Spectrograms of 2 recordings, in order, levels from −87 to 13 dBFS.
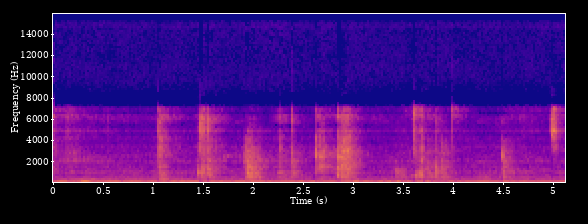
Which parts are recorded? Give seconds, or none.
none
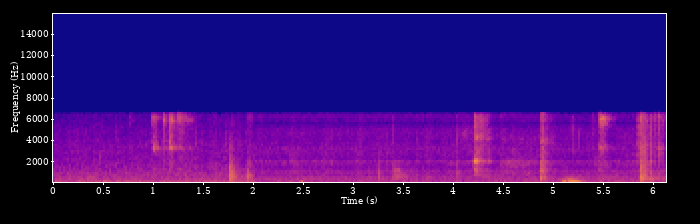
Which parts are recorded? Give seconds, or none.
0.0-2.0

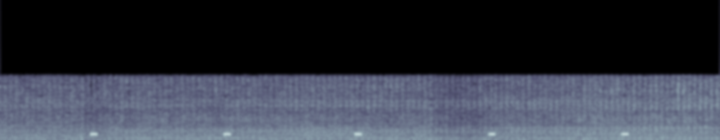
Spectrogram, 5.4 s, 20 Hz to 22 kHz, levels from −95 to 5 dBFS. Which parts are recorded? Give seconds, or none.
0.0-2.1; 2.8-3.7

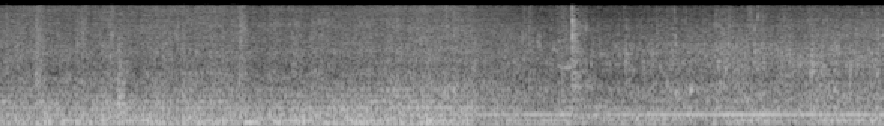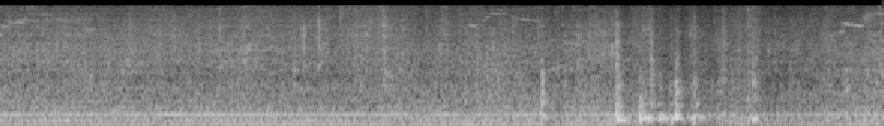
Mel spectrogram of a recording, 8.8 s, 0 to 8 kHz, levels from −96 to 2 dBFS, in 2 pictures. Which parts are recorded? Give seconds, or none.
0.0-1.6; 2.6-4.8; 6.8-7.4

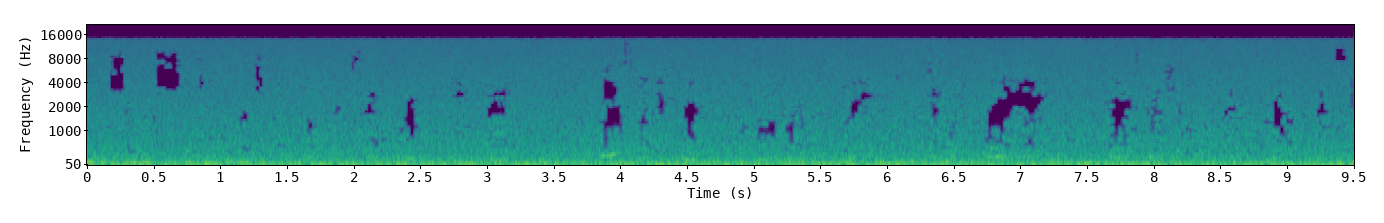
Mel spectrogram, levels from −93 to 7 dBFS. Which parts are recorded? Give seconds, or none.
0.0-3.1; 8.2-9.5

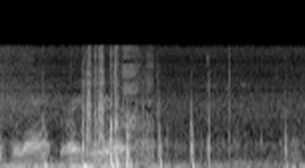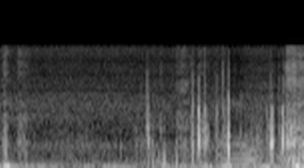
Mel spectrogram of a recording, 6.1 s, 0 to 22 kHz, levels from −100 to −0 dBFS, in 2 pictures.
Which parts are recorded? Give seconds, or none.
0.0-6.1

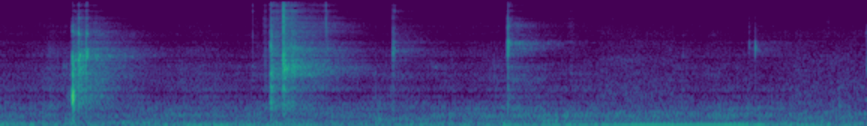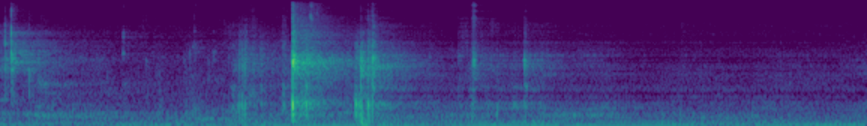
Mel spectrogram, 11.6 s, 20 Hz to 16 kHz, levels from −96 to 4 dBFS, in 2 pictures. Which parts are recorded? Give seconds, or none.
4.0-4.5; 5.3-8.3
